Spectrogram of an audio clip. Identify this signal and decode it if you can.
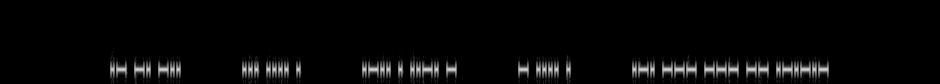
Morse code, heard as a keyed tone, about 40 wpm, 700 Hz. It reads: AND SHE LEFT THE ROOM.
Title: 3x Word-Spacing - Sentences from Top 300 Words - 40wpm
